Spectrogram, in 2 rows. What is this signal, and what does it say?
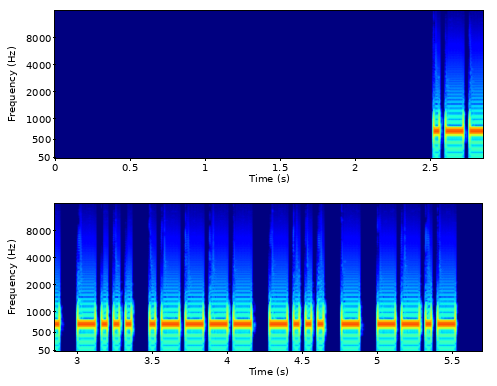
Morse code, heard as a keyed tone, about 30 wpm, 700 Hz. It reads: WB1BTQ
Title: USA Call Signs - 6 Characters - Repeated 3x - 30wpm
